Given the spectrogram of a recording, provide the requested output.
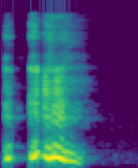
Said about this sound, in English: Excuse me. Yes, I'm still clearing my throat.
